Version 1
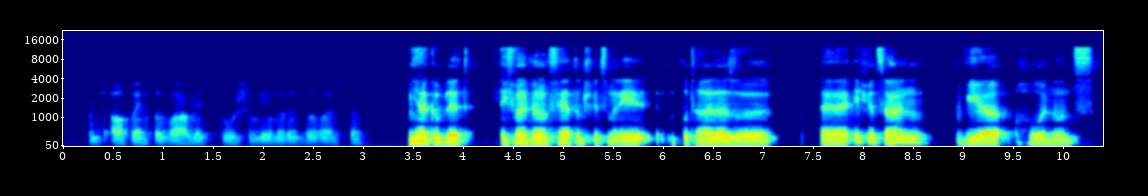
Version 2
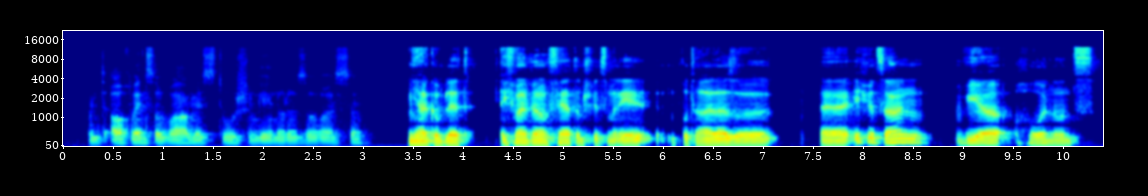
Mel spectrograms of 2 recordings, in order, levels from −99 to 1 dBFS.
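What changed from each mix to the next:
first voice: remove rippled Chebyshev low-pass 3.5 kHz, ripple 9 dB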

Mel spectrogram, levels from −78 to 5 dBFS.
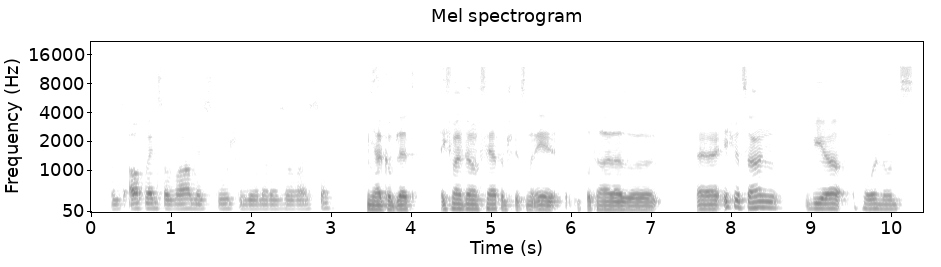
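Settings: second voice -10.0 dB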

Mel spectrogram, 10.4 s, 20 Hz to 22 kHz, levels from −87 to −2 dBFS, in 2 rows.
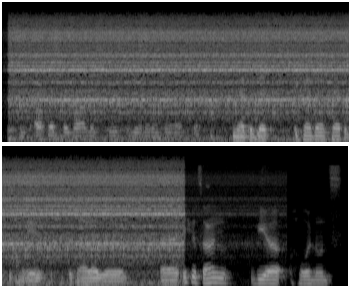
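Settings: second voice +3.5 dB; background: unmuted; master: add treble shelf 9.3 kHz -9 dB

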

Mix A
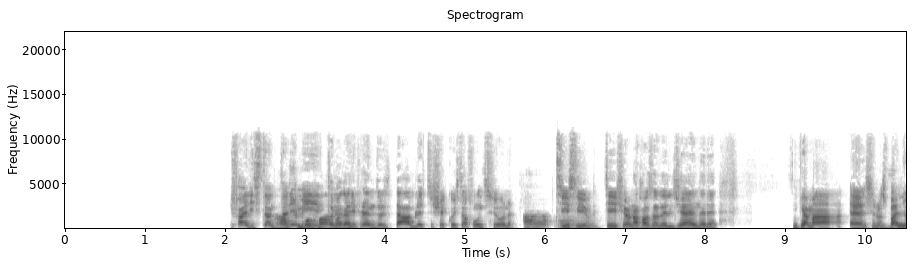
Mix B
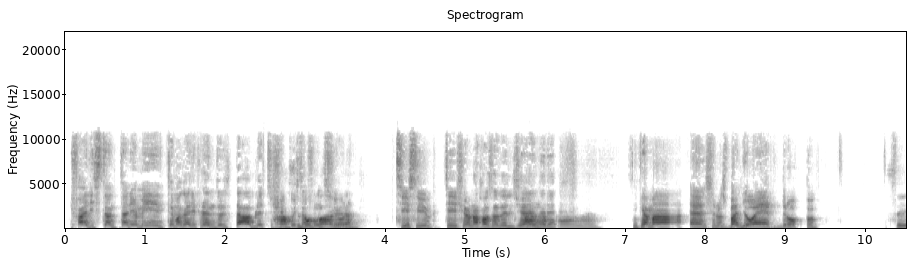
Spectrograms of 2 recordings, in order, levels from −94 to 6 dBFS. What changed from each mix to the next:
first voice: entry -2.00 s; master: add graphic EQ 125/250/500/1000/2000/4000/8000 Hz -4/-7/-7/+12/-5/-12/+11 dB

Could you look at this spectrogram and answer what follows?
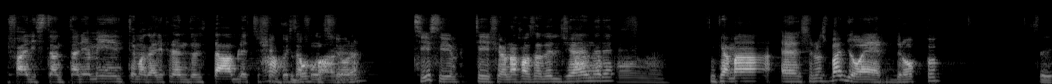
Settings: first voice +4.0 dB; reverb: on, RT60 2.2 s

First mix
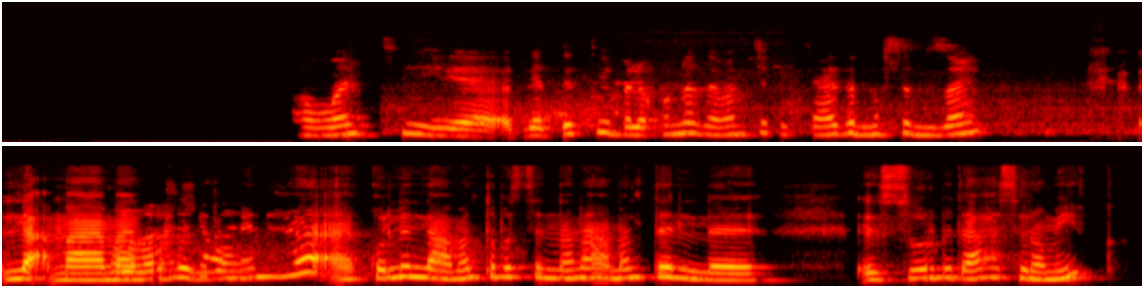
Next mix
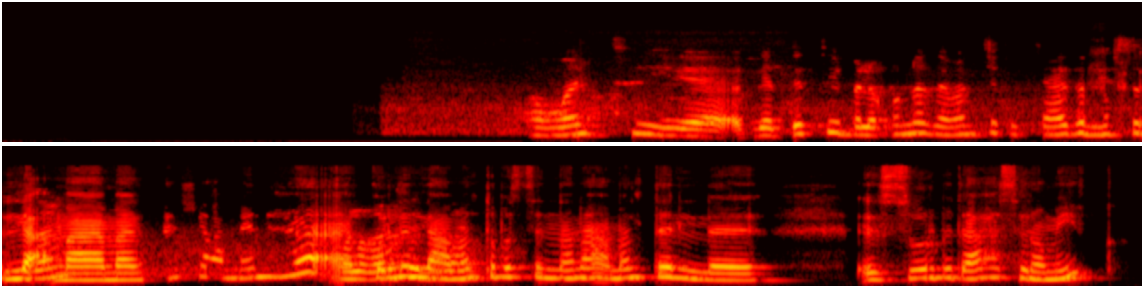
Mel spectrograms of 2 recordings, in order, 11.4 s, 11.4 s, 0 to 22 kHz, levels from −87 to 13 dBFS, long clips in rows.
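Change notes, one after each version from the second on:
first voice: entry +1.15 s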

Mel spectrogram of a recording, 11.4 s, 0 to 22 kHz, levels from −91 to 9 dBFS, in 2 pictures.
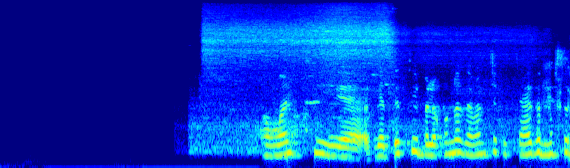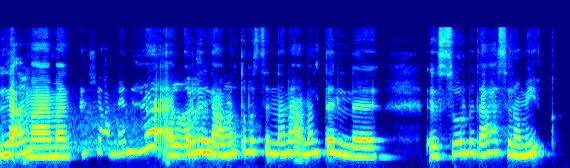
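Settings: background: remove low-pass 1.9 kHz 12 dB/octave

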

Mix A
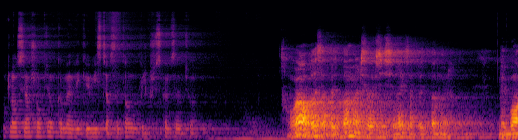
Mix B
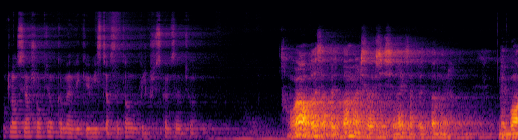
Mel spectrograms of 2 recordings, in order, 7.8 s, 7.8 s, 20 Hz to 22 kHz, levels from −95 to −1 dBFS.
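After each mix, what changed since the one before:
master: add peaking EQ 9.1 kHz +6.5 dB 0.41 oct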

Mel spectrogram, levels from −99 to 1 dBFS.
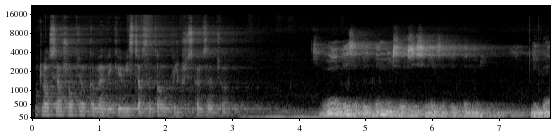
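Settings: second voice: add Chebyshev band-stop 270–3700 Hz, order 3

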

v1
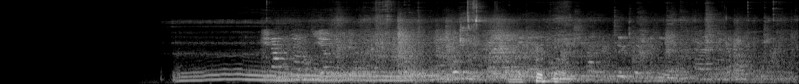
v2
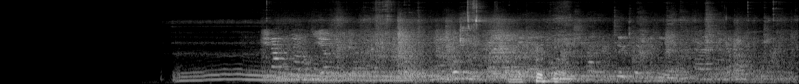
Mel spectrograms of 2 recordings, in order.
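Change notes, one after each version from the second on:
first sound -4.0 dB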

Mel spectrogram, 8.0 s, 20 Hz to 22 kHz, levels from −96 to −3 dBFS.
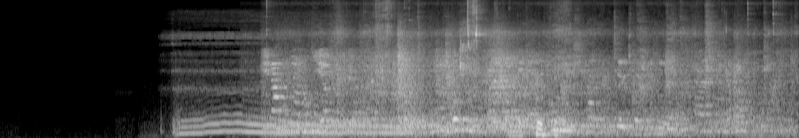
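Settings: speech -3.5 dB

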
